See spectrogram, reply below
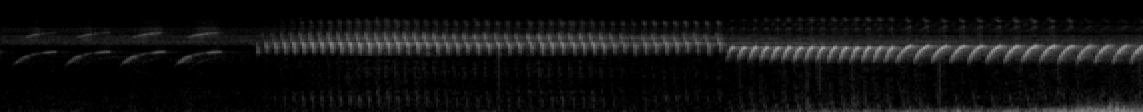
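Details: Belgian canary in a singing contest: a few curved whistled notes lead into a long dense buzzing trill, then a lower, rapidly pulsed rolling trill, with a faint low rumble near the end.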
